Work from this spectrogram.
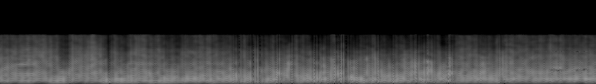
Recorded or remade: remade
